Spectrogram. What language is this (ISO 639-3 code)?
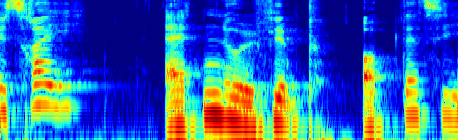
dan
